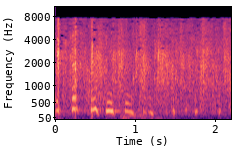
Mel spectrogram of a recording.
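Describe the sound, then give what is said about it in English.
An audience at a University of Virginia celebration of women marking the 40th anniversary of full co-education breaks into steady, dense clapping for a couple of seconds, with scattered voices and light laughter mixed into the applause. “All right, that deserves applause.”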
